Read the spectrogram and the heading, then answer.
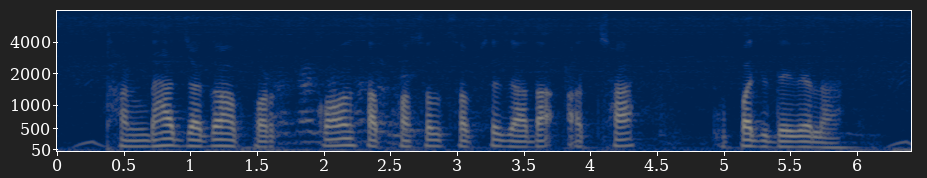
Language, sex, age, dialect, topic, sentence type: Bhojpuri, male, 18-24, Southern / Standard, agriculture, question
